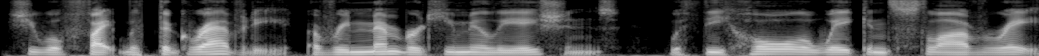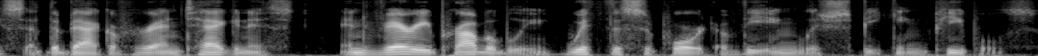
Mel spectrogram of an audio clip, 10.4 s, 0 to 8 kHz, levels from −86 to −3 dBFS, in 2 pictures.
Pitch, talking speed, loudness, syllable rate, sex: 100 Hz, 185 wpm, -24 LUFS, 5.5 syllables/s, male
